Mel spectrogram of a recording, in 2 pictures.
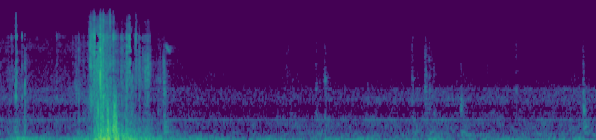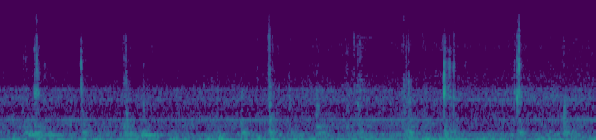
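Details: A loud mechanical thump near the start, then a low steady hum with faint scattered clicks and no animal voice.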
